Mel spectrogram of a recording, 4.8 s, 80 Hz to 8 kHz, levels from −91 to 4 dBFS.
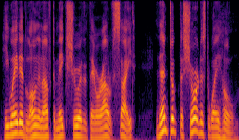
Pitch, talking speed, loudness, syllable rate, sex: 135 Hz, 250 wpm, -18 LUFS, 5.6 syllables/s, male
